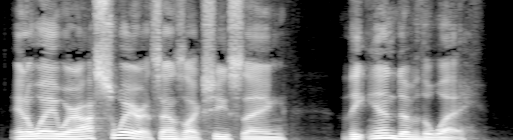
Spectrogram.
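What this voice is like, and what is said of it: Rural Southern American accent. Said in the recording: “I'm a hillbilly, right? ... I got an accent, I reckon”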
